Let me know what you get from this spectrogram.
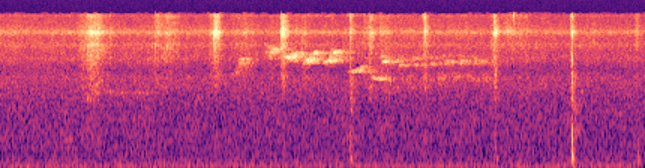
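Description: Quiet outdoor ambience: a small bird gives a short, high twittering call about three seconds in, with a few sharp clicks scattered through.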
